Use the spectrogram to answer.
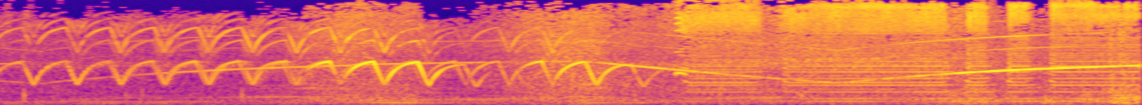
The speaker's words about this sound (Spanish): Coches patrulla y un camión de bomberos pasan rápidos.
